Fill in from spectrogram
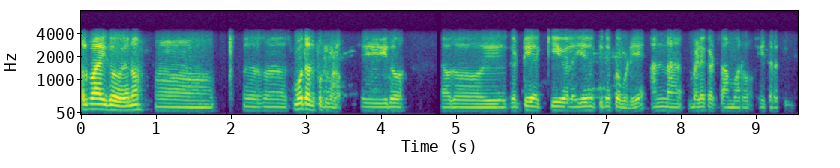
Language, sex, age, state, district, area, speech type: Kannada, male, 30-45, Karnataka, Mandya, rural, conversation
